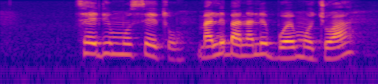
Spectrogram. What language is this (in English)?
Tswana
